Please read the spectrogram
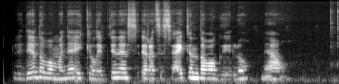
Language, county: Lithuanian, Šiauliai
